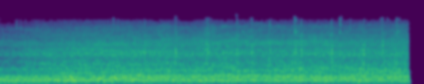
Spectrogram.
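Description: Large stadium crowd making a loud, sustained mix of boos, whistles and cheers in response to a speech remark.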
